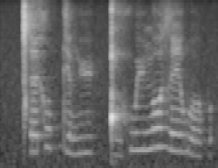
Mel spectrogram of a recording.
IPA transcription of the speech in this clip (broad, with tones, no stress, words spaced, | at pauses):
ǀʰɛ˨˦xo̤˦p dʲə˨ŋy˧ | ǃo̤˨xwy˧ŋo˦ ze˧wo˨p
